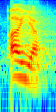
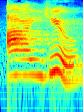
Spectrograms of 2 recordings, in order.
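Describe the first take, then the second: First: The two words are run together and reduced. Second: The two words are said fully and separately.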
